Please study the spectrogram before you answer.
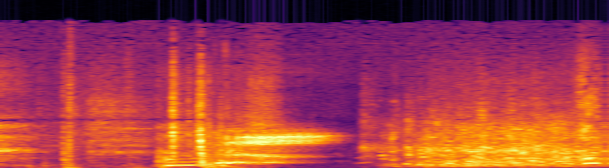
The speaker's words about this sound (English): What is that? Oh, Mom, it's Alf. He has the hiccups.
